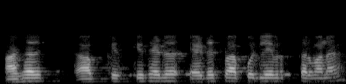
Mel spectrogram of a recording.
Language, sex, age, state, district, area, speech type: Hindi, male, 18-30, Madhya Pradesh, Gwalior, urban, conversation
